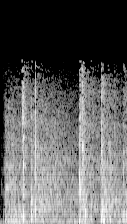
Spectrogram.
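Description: Several sharp, cracking gunshots ring out at irregular intervals, echoing over a steady background hiss, recorded from the window of a home in Venezuela as shots are fired down below.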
